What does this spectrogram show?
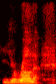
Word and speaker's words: Llorona: Double L in Spanish pronounced like Y in English, Llorona.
